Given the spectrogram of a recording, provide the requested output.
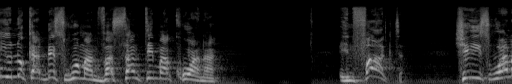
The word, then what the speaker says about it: Vasanti Makwana: My brother, my sister, today I'm telling you the story of a woman by name, oh my God have mercy, Vasanti Makwana. Vasanti Makwana.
